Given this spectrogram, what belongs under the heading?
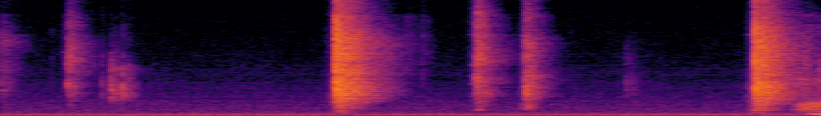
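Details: Repeated sharp popping cracks in quick bursts during a chiropractic spinal adjustment of a woman with tight traps, rhomboids, upper back, neck and shoulders; joint cavitation, a normal release of gas from the joints.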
